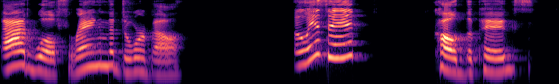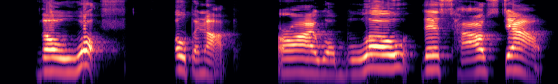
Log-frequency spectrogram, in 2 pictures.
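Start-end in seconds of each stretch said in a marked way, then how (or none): 3.0-3.6 much higher squeaky pigs; high piggy voice. A narrator's reading. Pigs call through door. 6.0-11.0 louder, booming bad wolf; loud wolf threat. A narrator's reading.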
